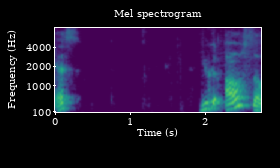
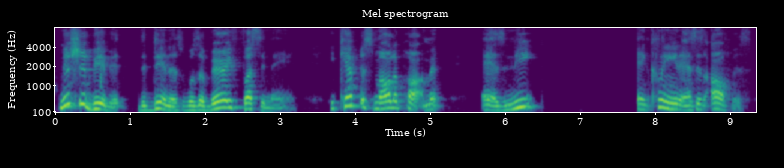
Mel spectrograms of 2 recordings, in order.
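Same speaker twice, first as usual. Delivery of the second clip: story narration; 3 semitones higher than usual. A narrator's reading. Guest reader opening the book for young listeners, storytelling. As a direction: read it like a picture book for kids. Starts reading the story aloud.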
